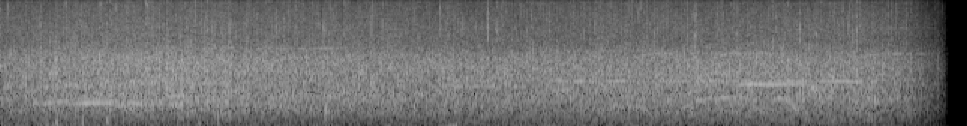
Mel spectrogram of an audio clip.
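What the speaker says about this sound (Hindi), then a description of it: "तालियां।" Dense, steady applause from many hands, a loud continuous clapping wash that holds evenly for several seconds and then cuts off abruptly, with no talk over it.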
